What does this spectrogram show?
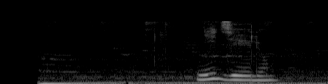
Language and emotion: Russian, neutral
